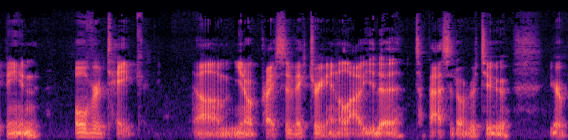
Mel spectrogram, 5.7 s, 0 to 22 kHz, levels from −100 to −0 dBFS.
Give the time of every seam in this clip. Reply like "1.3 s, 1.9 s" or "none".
none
